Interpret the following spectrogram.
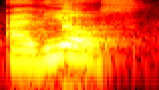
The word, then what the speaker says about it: adiós: See, you have another accent here. So you say adiós.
